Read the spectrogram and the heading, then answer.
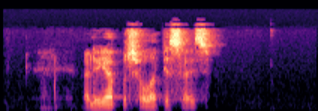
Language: Belarusian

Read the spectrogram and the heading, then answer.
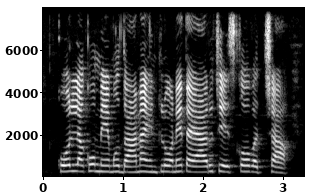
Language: Telugu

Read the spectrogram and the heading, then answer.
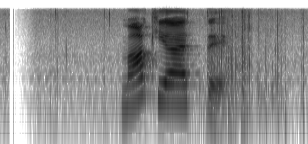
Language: Sinhala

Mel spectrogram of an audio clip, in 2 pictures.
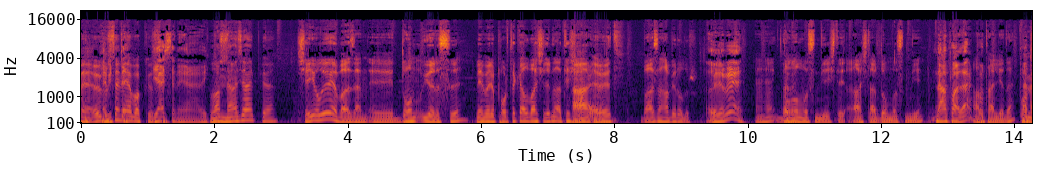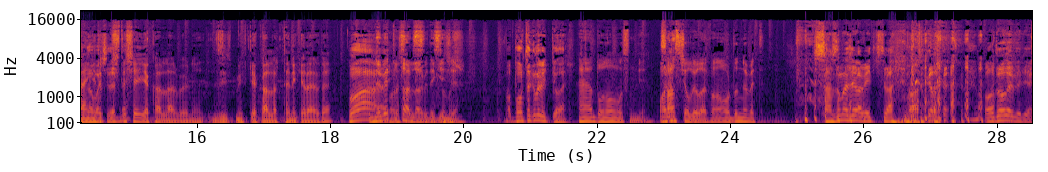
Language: Turkish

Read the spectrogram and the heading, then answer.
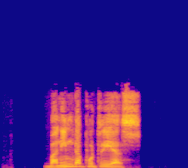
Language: Catalan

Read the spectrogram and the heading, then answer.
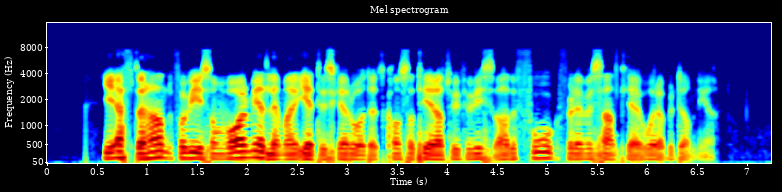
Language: Swedish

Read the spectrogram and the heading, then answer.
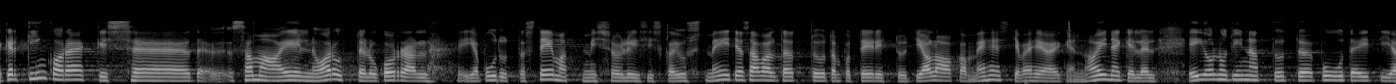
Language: Estonian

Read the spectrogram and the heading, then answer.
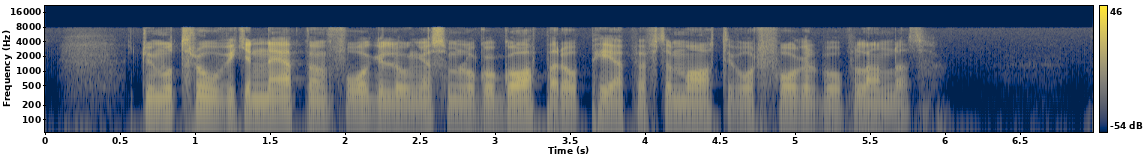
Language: Swedish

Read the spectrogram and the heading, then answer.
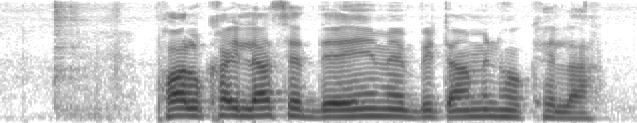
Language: Bhojpuri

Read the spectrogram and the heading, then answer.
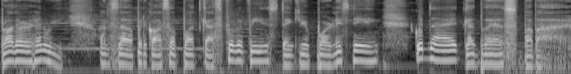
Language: Filipino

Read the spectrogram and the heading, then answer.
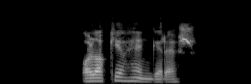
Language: Hungarian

